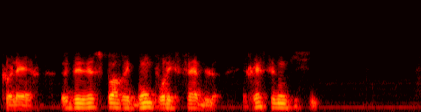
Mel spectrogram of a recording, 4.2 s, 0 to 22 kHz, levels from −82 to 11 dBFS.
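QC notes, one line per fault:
throughout: AMR narrowband mobile codec. The speech has nothing above 3.8 kHz and carries plainly audible buzzy, synthetic coloring. A vocal tract model is driven by a few excitation pulses per short subframe, so fine detail is replaced by a resynthesized approximation. That level of damage fits a low rate of about 7.4 kbps. Unlike a plain low-pass filter, which only dulls the top end, this adds the codec's artificial, reconstructed quality to the sound itself.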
